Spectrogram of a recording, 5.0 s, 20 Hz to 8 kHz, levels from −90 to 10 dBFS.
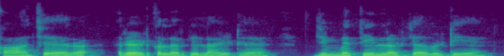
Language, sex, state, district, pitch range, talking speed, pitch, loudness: Hindi, male, Punjab, Pathankot, 135-140 Hz, 155 wpm, 140 Hz, -17 LUFS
